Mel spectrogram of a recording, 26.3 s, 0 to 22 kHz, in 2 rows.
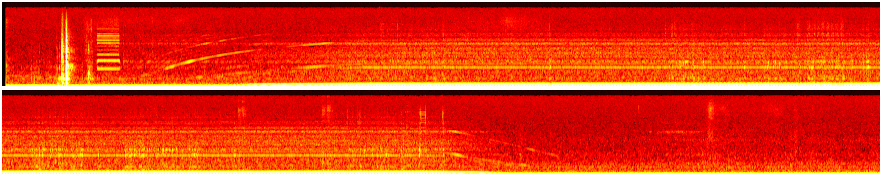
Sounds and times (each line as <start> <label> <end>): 1.3 external harddrive start+stop 21.6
